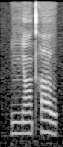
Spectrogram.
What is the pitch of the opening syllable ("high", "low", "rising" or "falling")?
high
